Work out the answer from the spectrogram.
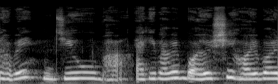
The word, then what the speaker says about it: জিহ্বা: কারণ এখানে আমাদের মনে রাখতে হবে হয় বয়ের আগে যদি হ্রস্ব ইকার থাকে তখন হয় বয়ের উচ্চারণ আবার হ্রস্ব ভ এইভাবে করতে হবে।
